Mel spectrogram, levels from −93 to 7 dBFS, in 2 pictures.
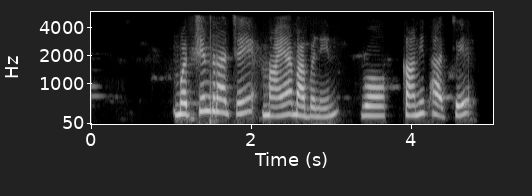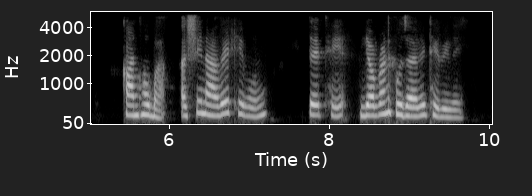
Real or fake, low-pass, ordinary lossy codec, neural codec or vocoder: fake; 5.4 kHz; MP3, 48 kbps; codec, 16 kHz, 1 kbps, X-Codec, HuBERT features, trained on balanced general audio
